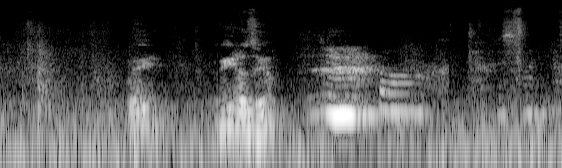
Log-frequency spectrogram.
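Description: A man groans and retches loudly nearby.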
